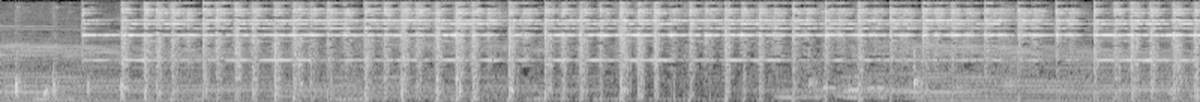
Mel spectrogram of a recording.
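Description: A brass puja bell rung rapidly and continuously, starting about half a second in, with a bright ringing tone held throughout. A few quick percussive beats are heard at the very start.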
